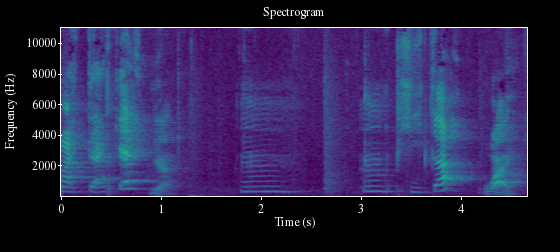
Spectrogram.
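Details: Stuttering in a child speaking in conversation.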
